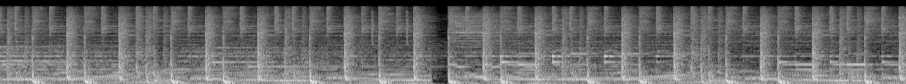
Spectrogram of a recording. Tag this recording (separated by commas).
Drum and bass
